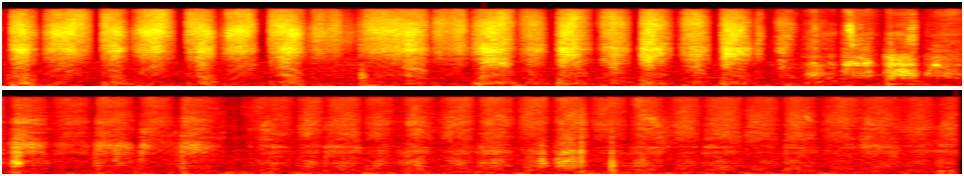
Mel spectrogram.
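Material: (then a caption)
Paper board. Fingernails scratch the black spine and cover surface of a large hardcover cookbook lying flat on a table. Quick, rhythmic, bright, dry scraping strokes come loud and distinct for about five seconds. They then fade into a softer, steadier scratching with a few faint louder strokes.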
